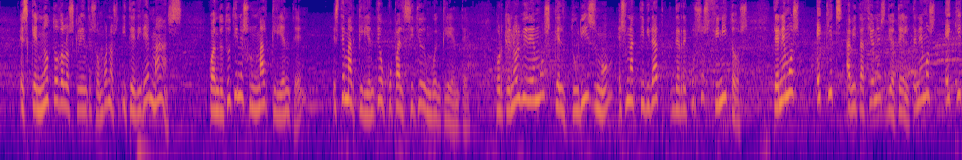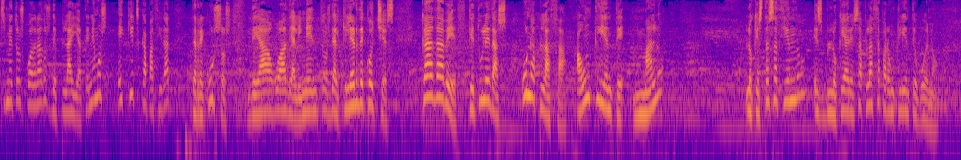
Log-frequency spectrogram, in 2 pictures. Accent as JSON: {"language": "Spanish", "town": "Tarragona", "region": "Catalonia", "country": "Spain", "said": "he vivido en muchos países diferentes y cuando me presentaba por el mundo, yo soy originalmente de Tarragona"}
